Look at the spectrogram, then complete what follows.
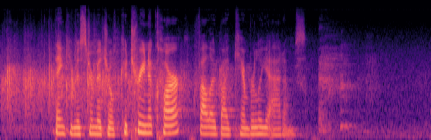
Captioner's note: applause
